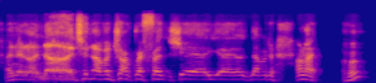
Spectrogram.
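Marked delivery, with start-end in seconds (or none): 0.4-2.8 insistent accusation. Retold or imitated. Retold crew accusing him. 3.4-3.6 high-pitched puzzled questioning; raised, mock-bewildered query; baffled innocence. Feigned innocence to accusers.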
